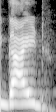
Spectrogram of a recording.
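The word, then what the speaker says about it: guide: हमने एग्जांपल लिखा है कहीं पर भी हमने जो है यू का उच्चारण हमने नहीं किया जैसे कह रहा है कि गाइड गाइड आप लोग को पता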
